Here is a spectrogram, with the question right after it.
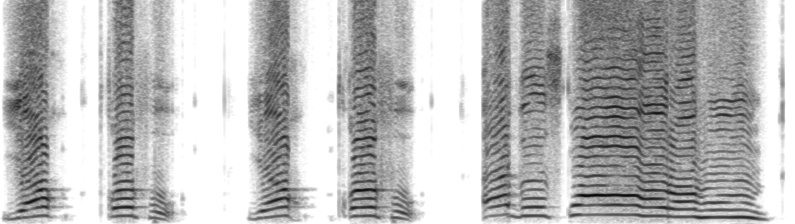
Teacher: खौ साकिन रखना है, मोटा पढ़ना है, खौ भी मोटा, फू जल्दी से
